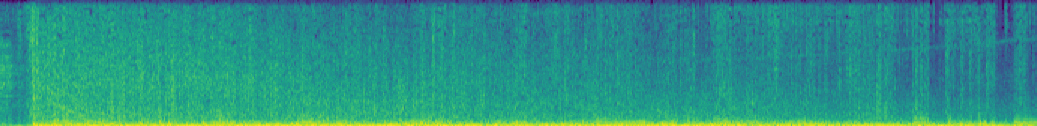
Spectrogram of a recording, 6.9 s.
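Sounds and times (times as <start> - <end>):
energy blast of a charged shot fired by a giant machine: 0.0 - 6.9.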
